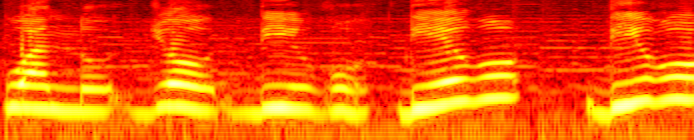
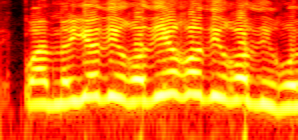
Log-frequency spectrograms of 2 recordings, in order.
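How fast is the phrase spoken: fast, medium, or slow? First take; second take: slow; fast. First: The phrase is spoken at a slow pace. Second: The phrase is spoken at a fast pace. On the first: "Velocidad lenta" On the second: "Velocidad rápida. La más rápida"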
